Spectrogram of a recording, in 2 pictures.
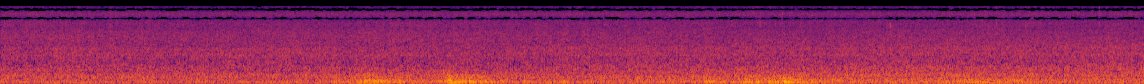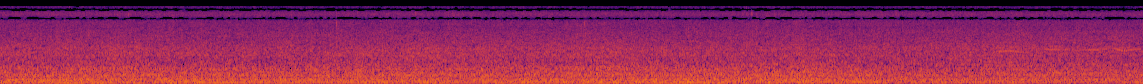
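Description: Heavy rain pouring steadily, with low rumbles of thunder about four and eight seconds in.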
